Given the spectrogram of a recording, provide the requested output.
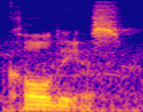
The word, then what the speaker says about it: Coldius: I've definitely been looking forward to this in the Object 140, and Coldius, that's how you say it, Coldius.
